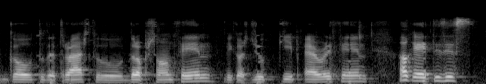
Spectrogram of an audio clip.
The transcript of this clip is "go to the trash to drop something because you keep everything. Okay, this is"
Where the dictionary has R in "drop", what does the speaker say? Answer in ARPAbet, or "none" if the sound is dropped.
R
